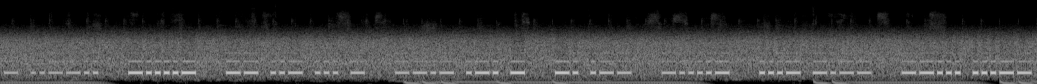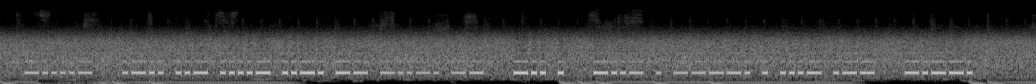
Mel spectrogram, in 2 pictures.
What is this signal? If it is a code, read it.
Morse code, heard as a keyed tone, machine-sent, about 27 wpm, 540 Hz, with radio static and fading. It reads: … - MUST QRT NW - VY 73 - LU4FM/M DE XE9EVW <KN>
